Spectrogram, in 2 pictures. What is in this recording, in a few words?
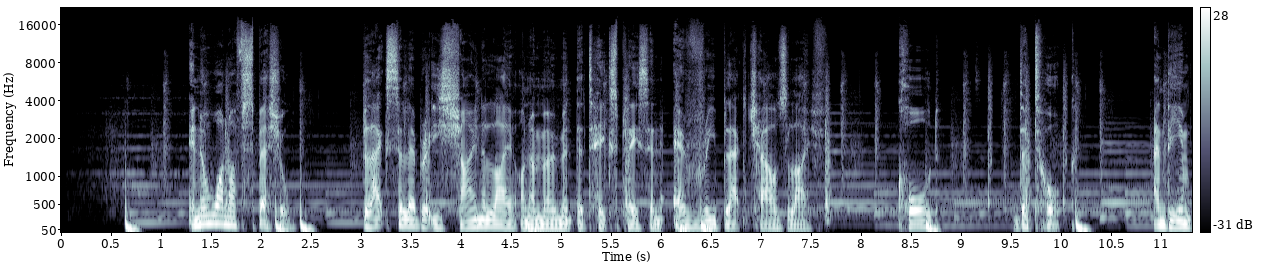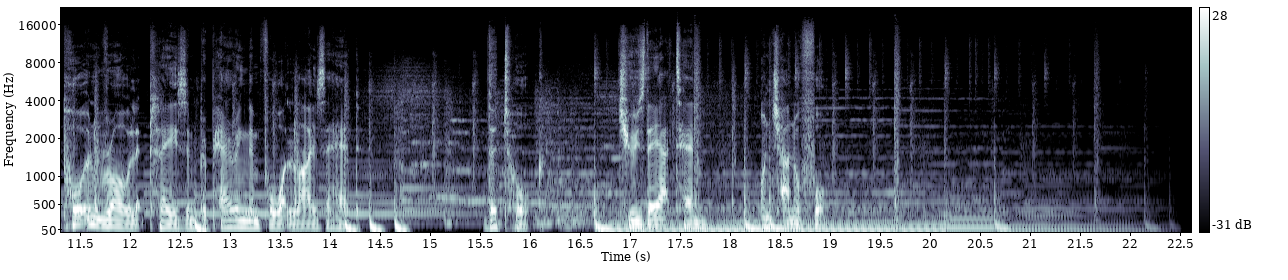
promo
